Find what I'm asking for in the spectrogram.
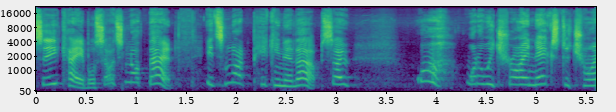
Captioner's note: exasperated sigh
